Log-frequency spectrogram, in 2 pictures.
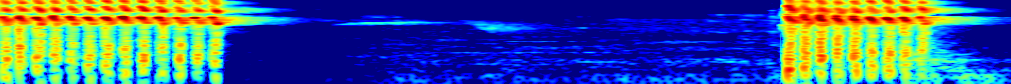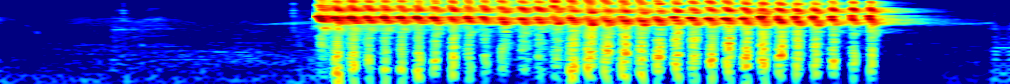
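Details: Clear common iora song used to tutor magpie-robins. Three rapid machine-gun-like high trills are separated by quiet gaps of two to three seconds. The last trill is the longest, lasting nearly three seconds.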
